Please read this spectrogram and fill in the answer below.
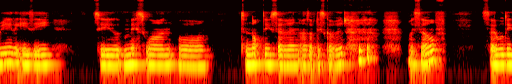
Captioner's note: chuckles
